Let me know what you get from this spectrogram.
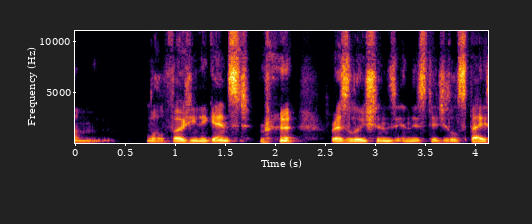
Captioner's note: chuckles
